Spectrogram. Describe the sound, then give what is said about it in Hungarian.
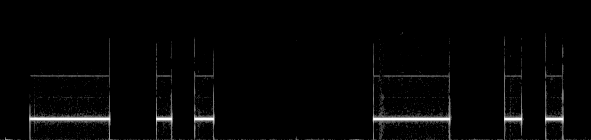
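Incoming call signal from a helmet speaker: high electronic beeps in two matching groups, each a long tone followed by two short ones, clear and alone over silence. “Már megtettünk vagy fél kilométer utat, amikor hívás jelzett sisakunkban a hangszóró.”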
